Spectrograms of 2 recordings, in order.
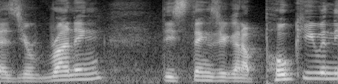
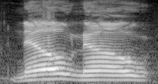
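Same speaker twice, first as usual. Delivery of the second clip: emphatic no; 6 dB louder than usual. Real, not acted. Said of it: "Emphatic no".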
